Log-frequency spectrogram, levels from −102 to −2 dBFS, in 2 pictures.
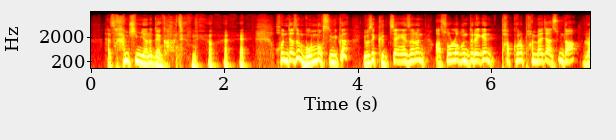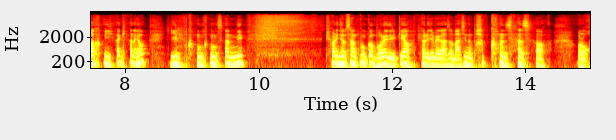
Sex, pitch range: male, 145-205 Hz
